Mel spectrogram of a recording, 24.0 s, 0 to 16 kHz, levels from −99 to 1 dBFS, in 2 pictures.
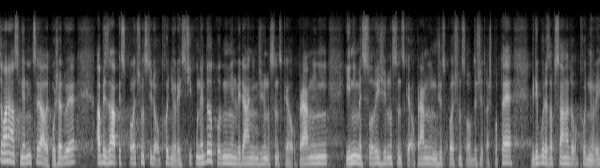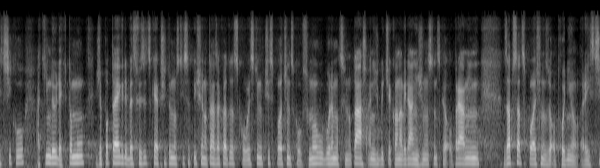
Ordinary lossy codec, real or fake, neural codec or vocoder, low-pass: Opus, 24 kbps; fake; codec, 24 kHz, 1.2 kbps, DualCodec; 10.8 kHz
